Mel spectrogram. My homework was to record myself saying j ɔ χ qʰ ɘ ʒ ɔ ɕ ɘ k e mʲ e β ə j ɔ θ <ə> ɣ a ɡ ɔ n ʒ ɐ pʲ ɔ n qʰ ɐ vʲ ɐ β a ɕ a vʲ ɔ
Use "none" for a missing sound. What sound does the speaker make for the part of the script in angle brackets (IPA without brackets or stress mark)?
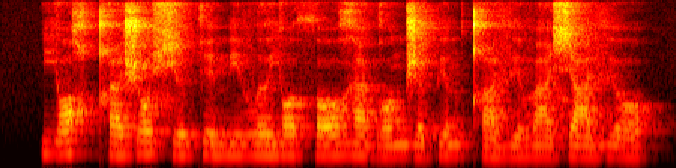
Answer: ɔ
